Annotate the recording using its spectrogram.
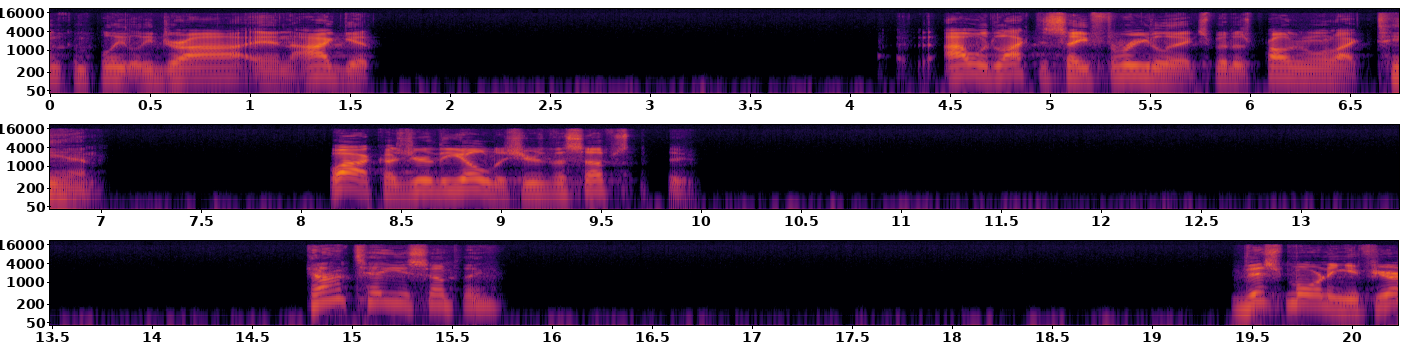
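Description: A middle-aged man speaks calmly in short phrases with long pauses.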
